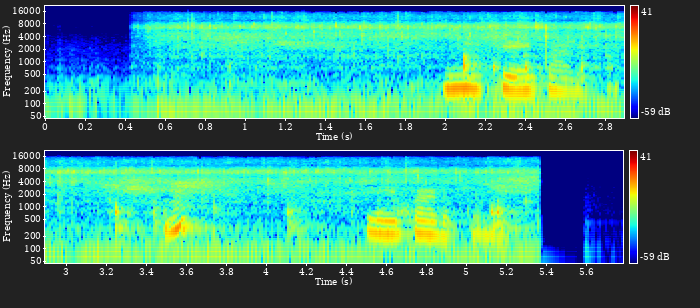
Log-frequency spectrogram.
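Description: Crushed garlic and chopped onion fry in a pan, a steady close sizzle with scraping clicks of a spatul stirring throughout, and no speech.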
